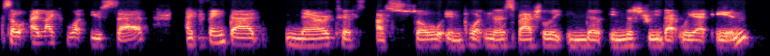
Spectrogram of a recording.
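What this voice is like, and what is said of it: Non-native English accent. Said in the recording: “I didn't come to the state until I'm like 12. And I didn't speak that much English ... I am still very cognizant of my accent.”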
